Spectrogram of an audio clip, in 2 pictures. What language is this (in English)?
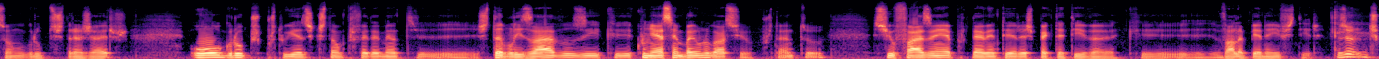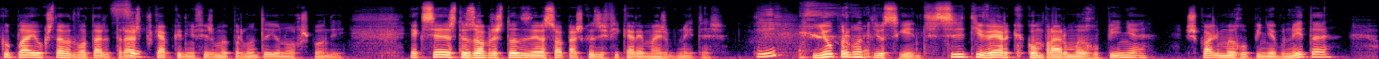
Portuguese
